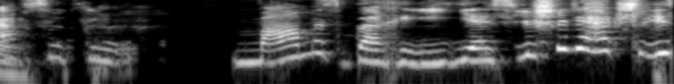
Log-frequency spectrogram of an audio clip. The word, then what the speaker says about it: Malmesbury: And it was just Malmesbury. absolutely Malmesbury.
